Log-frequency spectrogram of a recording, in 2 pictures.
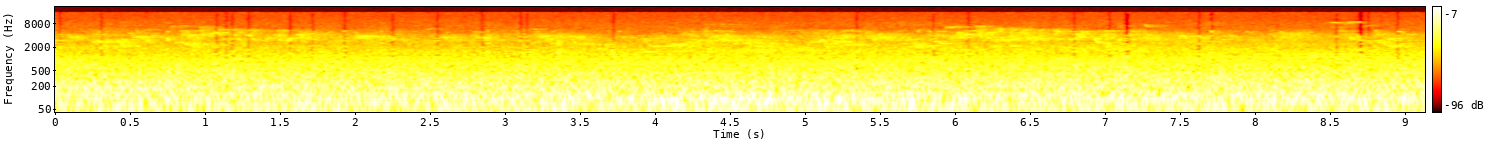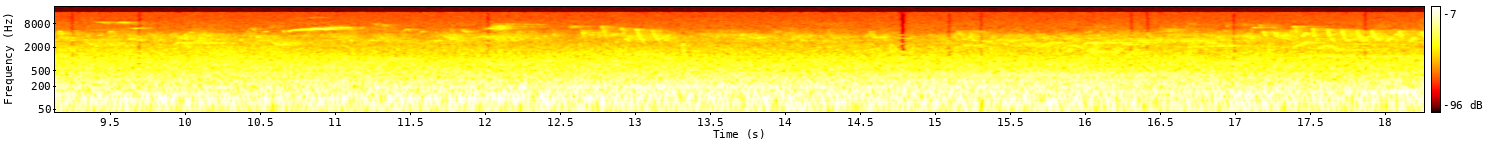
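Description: Outdoor tree-canopy ambience: small birds chirp on and off at a high pitch over a steady low hum.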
